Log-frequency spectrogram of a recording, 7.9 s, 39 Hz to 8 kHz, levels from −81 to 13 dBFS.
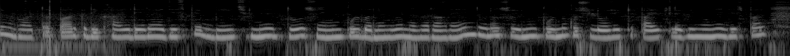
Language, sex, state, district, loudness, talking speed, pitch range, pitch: Hindi, female, Andhra Pradesh, Anantapur, -33 LUFS, 235 wpm, 235-255 Hz, 245 Hz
